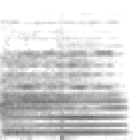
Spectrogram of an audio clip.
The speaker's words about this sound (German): dazu habe ich wieder die Buzzer mitgebracht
